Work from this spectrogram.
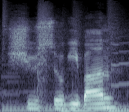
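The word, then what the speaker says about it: shou sugi ban: a Japanese technique that's, it's pronounced, or excuse me, it's spelled S-H-O-U-S-U-G-I-B-A-N, something like that. Shusugiban, I think.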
